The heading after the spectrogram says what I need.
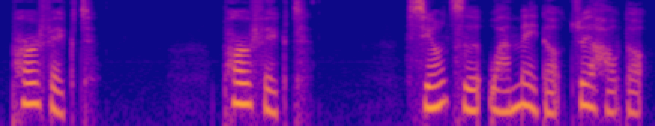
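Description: A woman teaching a vocabulary lesson in an unhurried, deliberate way, spelling out each word with care. Her voice is mellow and dark, recorded close and dry with no room sound. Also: mid-range voice, husky, no echo. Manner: slow, careful word-by-word reading. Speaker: English teacher.

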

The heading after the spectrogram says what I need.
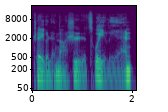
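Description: A man narrating an audiobook in a colloquial, animated storytelling manner. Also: a bass voice, slow pace, slightly rough, dry recording, clean studio sound.

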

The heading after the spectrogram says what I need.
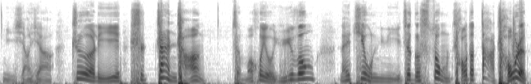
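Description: A man's voice: medium pitch, sing-song, slow pace, dry recording. A man voicing a sly young fisherman hero who teases and boasts, in a children's story telling. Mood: triumphant. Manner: teasing, boastful.

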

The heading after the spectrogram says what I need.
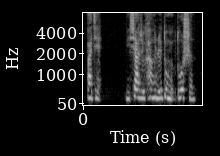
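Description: A woman voicing a cheeky, clever male monkey king in a storybook reading, talking in a brisk, joking way. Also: a little high, steady tone, lightly acted.

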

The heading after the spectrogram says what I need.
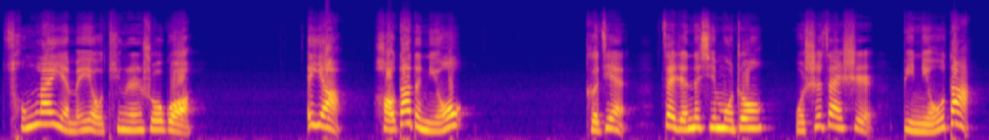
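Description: A woman voicing a boastful, sly little male rat in a storybook tale, smug and high-voiced. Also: expressive, measured pace, a bit bright, dry recording, studio quality.

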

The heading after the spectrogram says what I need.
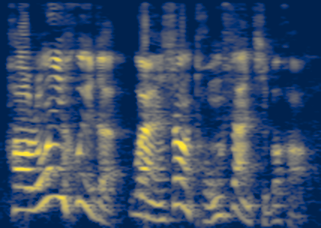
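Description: A tender young nobleman pleads with a departing friend, read by a man in a storytelling reading. The voice sits high and bright and leans earnest. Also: wildly swooping pitch, moderate pace, heavily acted. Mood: pleading.

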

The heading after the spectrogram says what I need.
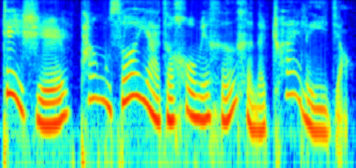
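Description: A woman narrating a bedtime story for children in a gentle, storytelling way. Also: medium pitch, wildly swooping pitch, normal speed, no echo.

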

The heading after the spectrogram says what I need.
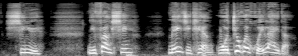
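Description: A woman reading a story aloud, voicing a heartbroken, earnest young groom who is leaving for the army. Her voice is husky and breathy. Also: on the high side, lively intonation, a little slow, a little mellow, no echo, studio quality, voice pushed up, full character voice. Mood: pleading.

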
